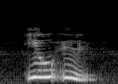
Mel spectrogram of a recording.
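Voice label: "忧郁", Mandarin Chinese; chinese-flashcards; hsk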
